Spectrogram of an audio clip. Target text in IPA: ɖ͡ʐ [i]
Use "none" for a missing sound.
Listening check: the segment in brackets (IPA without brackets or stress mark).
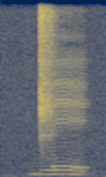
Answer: e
